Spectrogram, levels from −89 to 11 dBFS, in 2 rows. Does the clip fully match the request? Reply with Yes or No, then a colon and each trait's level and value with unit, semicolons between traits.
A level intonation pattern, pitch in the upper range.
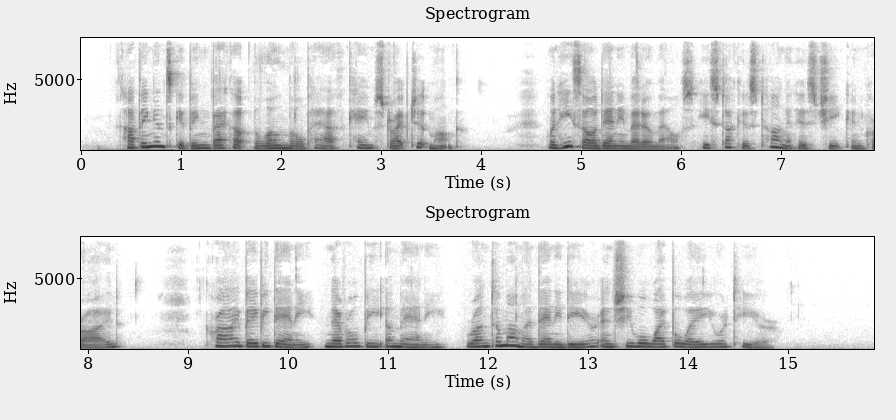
No: average, 4.3 semitones; high, 195 Hz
